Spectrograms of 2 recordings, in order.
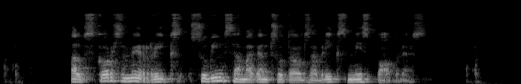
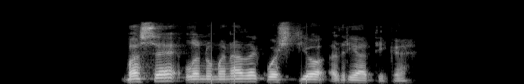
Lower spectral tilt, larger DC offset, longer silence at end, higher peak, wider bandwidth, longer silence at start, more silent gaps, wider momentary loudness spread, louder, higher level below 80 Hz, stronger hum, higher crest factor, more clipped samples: first, -7 dB/octave vs -4 dB/octave; neither; second, 0.45 s vs 1.15 s; second, -12 dBFS vs -2 dBFS; first, 11.5 kHz vs 7.8 kHz; second, 0.7 s vs 1.25 s; neither; second, 11 LU vs 15 LU; second, -27 LUFS vs -18 LUFS; about the same, -62 dBFS vs -60 dBFS; neither; about the same, 16 dB vs 20 dB; neither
